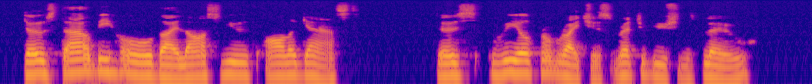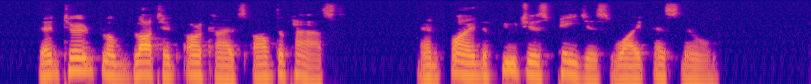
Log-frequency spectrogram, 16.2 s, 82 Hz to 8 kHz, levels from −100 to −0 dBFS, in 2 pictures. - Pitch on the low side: Yes, low, 130 Hz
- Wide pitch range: No, average, 3.2 semitones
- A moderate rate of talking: No, slow, 110 wpm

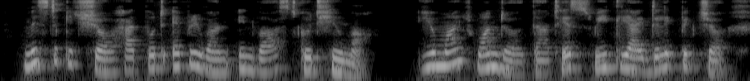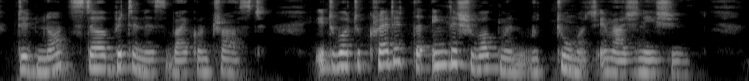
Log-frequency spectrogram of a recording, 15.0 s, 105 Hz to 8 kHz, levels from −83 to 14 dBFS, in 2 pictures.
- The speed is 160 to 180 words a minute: No, slow, 135 wpm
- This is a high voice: Yes, high, 205 Hz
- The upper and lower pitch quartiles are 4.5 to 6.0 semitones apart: Yes, average, 5.1 semitones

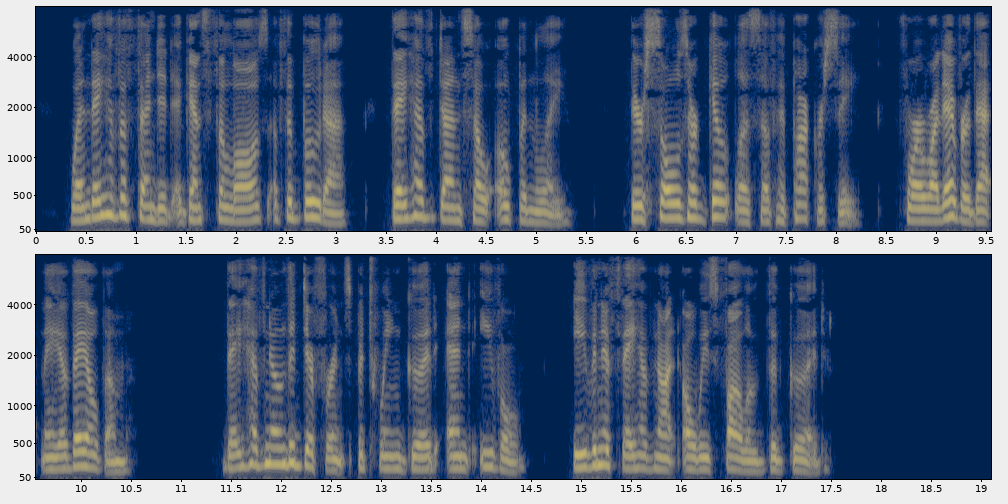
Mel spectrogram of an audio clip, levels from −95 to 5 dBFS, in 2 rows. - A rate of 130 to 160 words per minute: Yes, average, 140 wpm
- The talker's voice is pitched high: No, medium, 165 Hz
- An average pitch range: Yes, average, 4.2 semitones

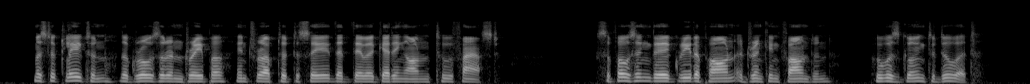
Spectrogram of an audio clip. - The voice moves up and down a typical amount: No, narrow, 1.9 semitones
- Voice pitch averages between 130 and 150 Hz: Yes, medium, 140 Hz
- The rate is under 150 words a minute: No, average, 170 wpm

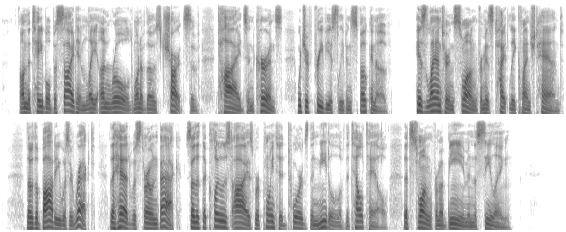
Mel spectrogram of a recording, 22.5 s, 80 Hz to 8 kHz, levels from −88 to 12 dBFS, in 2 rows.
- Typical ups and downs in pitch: No, wide, 5.7 semitones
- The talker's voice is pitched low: Yes, low, 120 Hz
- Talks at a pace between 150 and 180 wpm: Yes, average, 165 wpm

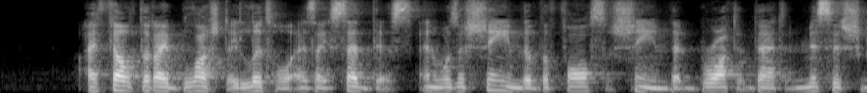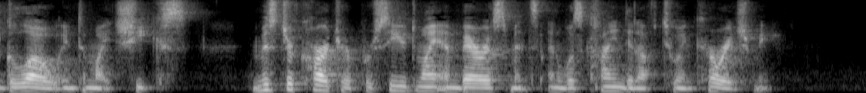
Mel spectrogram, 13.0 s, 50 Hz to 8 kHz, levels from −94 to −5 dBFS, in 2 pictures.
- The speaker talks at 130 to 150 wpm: No, average, 175 wpm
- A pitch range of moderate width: No, wide, 5.9 semitones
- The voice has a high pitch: No, low, 135 Hz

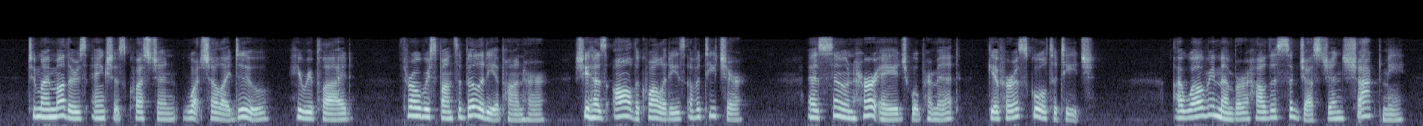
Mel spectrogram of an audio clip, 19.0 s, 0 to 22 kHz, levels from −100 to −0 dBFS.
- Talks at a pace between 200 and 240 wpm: No, average, 150 wpm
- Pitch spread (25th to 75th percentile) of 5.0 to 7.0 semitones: Yes, wide, 5.5 semitones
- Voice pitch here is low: No, medium, 175 Hz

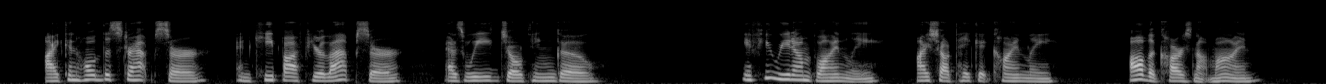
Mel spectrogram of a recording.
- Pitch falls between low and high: Yes, medium, 165 Hz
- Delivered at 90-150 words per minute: Yes, average, 140 wpm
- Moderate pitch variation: Yes, average, 4.2 semitones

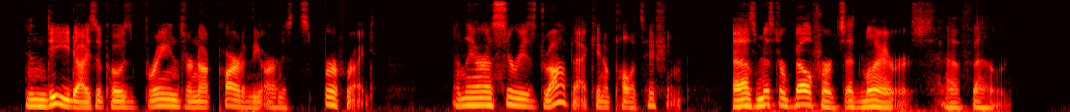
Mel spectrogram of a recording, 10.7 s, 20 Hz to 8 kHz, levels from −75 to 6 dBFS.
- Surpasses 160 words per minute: No, average, 145 wpm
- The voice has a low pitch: Yes, low, 120 Hz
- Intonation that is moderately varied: Yes, average, 4.2 semitones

